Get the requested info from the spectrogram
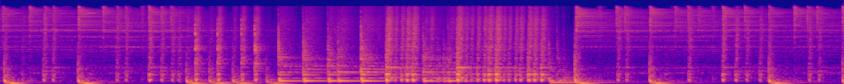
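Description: Background music with a driving drum-kit beat of kick, snare and hi-hat; from about three seconds in to five and a half, the beat gives way to a denser stretch of held low notes before the drums return.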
